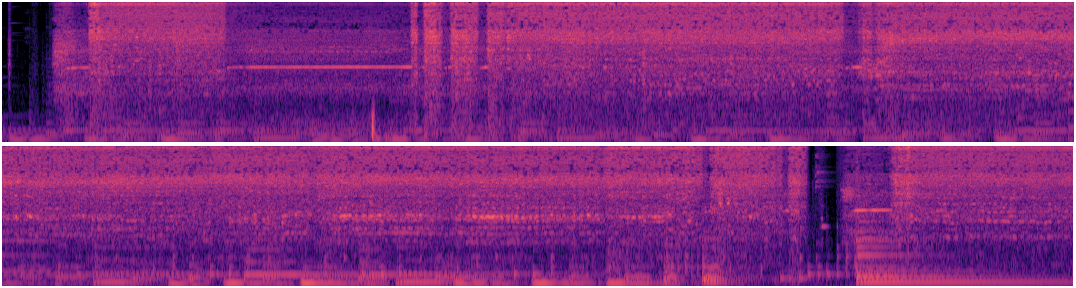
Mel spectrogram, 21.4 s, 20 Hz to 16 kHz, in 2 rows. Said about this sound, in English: It's a sanding disc with it's like a 30 grit cubic zirconium or whatever. And we're going to grind this down.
